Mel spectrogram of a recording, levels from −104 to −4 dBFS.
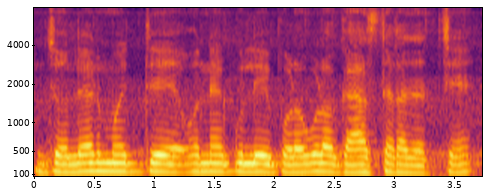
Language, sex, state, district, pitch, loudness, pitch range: Bengali, male, Assam, Hailakandi, 140 Hz, -14 LUFS, 135-145 Hz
